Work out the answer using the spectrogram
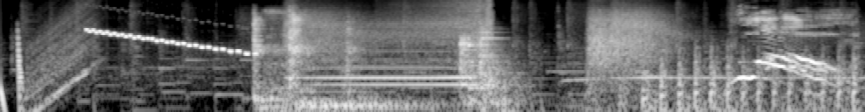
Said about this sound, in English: Gigantic door!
